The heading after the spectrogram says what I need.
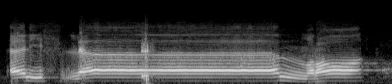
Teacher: ألف لام، هذه ست حركات نمدوها، را حركتين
